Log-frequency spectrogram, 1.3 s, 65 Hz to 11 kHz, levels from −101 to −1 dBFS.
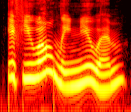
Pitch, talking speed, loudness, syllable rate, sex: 270 Hz, 225 wpm, -17 LUFS, 5.2 syllables/s, female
